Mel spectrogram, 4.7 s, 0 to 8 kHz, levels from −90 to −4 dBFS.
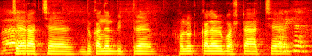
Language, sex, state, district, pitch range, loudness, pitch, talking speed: Bengali, male, Tripura, West Tripura, 130-135 Hz, -17 LUFS, 130 Hz, 100 wpm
